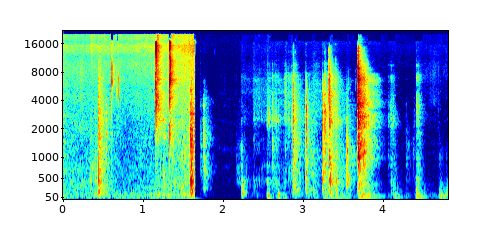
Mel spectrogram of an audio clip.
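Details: Interior door closing after bending out the strike plate tab with a flathead screwdriver to stop rattling: soft thunks and a light latch click with no rattle, now quieter and snug.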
